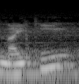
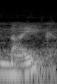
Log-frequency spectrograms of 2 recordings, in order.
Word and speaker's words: Nike: so it should be Nike not Nik okay um the reason why we do that is because it's not an English word it's a Greek word okay it is the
